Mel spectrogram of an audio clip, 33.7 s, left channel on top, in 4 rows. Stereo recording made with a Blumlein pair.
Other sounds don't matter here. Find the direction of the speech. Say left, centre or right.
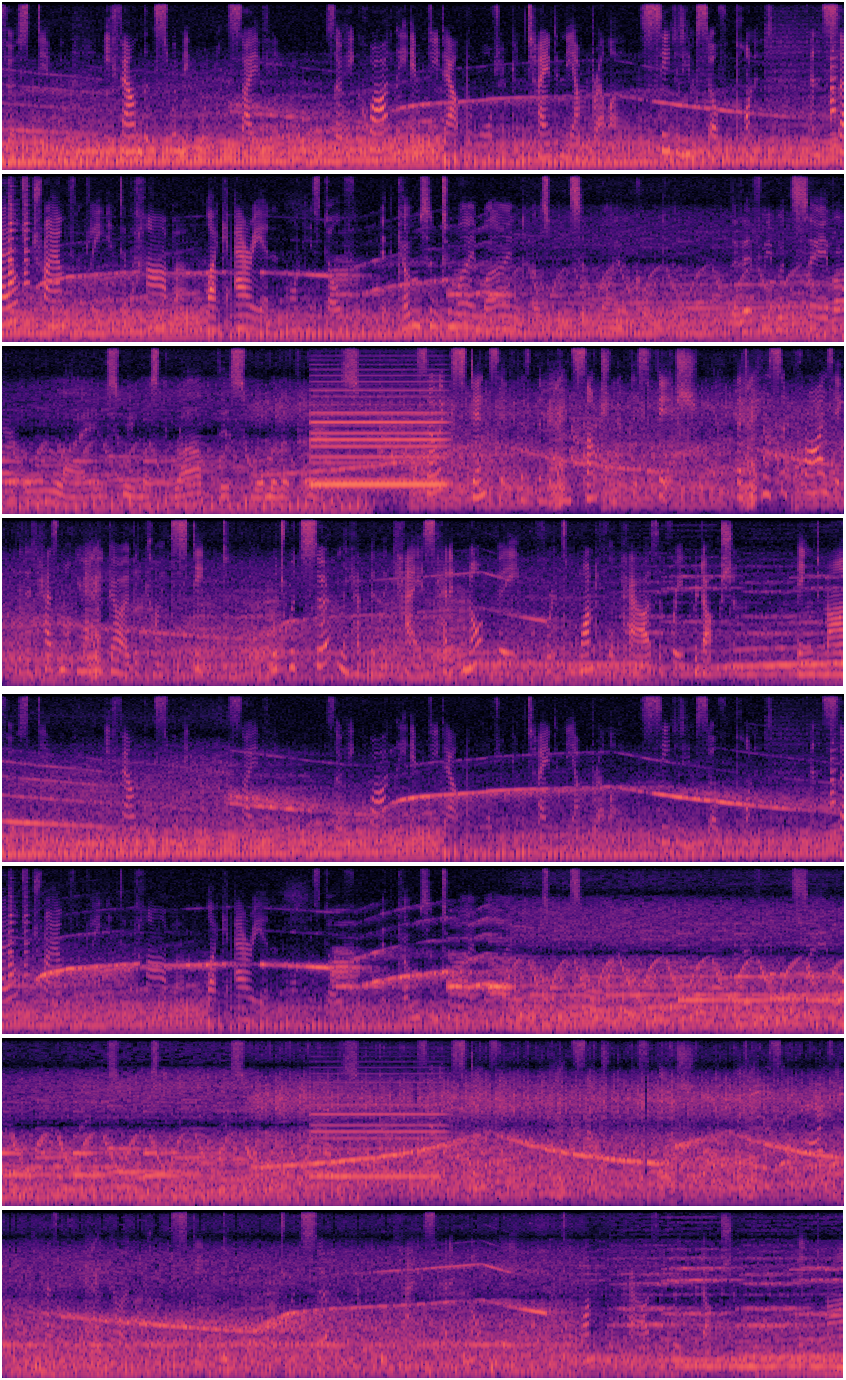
left.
